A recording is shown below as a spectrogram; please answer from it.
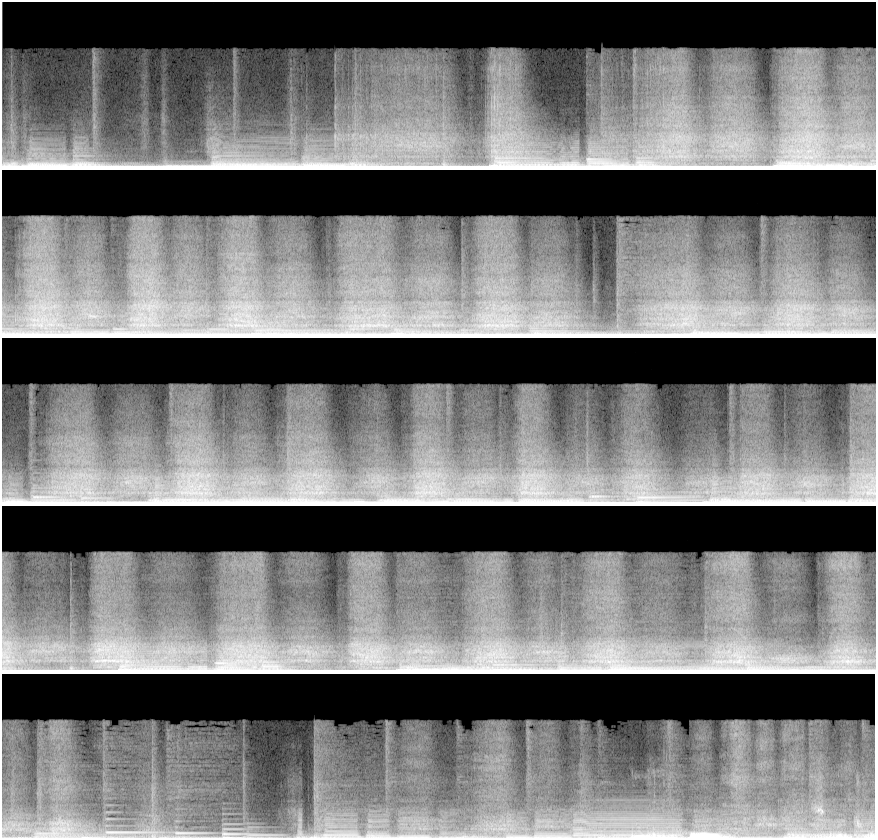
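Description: Jazz background music with a bass line, over the rasp of a marquetry chevalet's fret-saw blade cutting through a veneer packet of green-dyed sycamore in repeated short strokes.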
